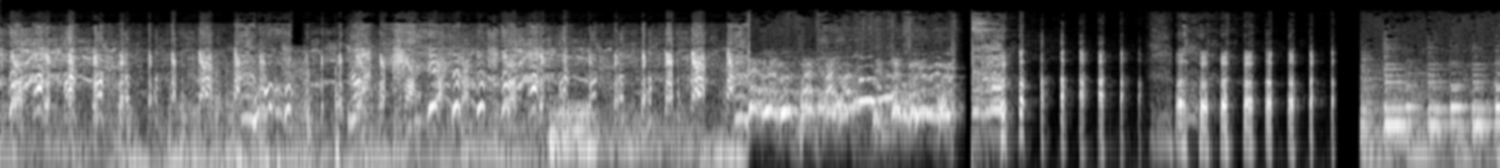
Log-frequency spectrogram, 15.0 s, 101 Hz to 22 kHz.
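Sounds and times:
person laughing: 0.0 - 7.5, 9.7 - 13.4.

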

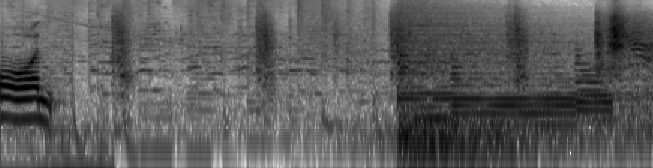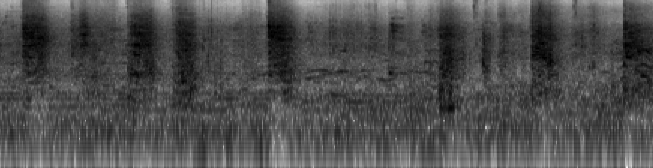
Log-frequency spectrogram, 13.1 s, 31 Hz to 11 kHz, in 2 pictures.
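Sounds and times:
shovels scraping sand and gravel: 6.0 - 9.6, 10.8 - 13.0.

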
